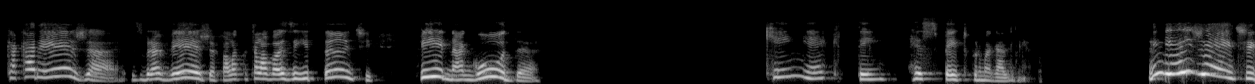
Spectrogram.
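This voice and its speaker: Brief: middle-aged woman, parenting coach, fairly high voice, insistent and repetitive, dull lo-fi recording. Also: warm tone. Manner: emphatic, repeats key points, checks in with the listener. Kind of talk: advice video monologue.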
